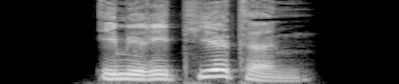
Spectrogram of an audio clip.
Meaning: inflection of emeritiert: 1. strong genitive masculine/neuter singular 2. weak/mixed genitive/dative all-gender singular 3. strong/weak/mixed accusative masculine singular 4. strong dative plural
- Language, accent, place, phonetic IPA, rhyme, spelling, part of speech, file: German, Germany, Berlin, [emeʁiˈtiːɐ̯tn̩], -iːɐ̯tn̩, emeritierten, adjective / verb, De-emeritierten.ogg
